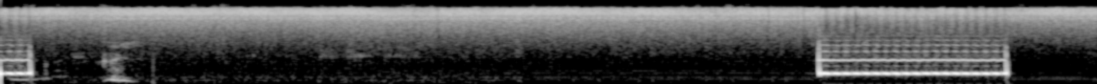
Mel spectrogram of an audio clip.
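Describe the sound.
A telephone ring tone sounds during a prank call: a brief clip of tone at the start, then one steady, faintly pulsing ring about a second long over a constant static hiss.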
